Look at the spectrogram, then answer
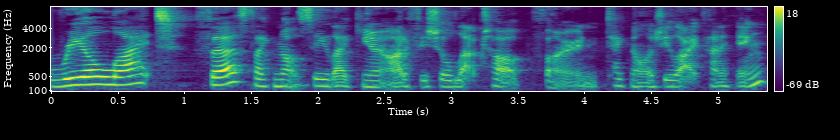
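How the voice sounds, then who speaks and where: In a very clean recording with a silent background, a woman speaks at a medium pitch. She has an Australian accent. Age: 20s. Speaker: health and fitness influencer. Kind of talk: interview. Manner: animated.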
